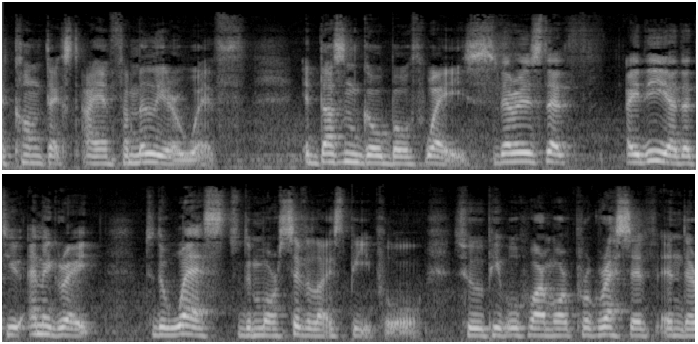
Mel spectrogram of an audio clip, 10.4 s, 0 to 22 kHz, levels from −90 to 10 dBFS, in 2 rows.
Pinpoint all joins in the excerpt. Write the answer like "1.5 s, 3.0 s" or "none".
3.5 s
